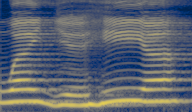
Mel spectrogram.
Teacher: Inni wajjahtu wajhiya jim ini adalah qalqalah sughra karena qalqalahnya atau sukunnya sukun asli ya di jim dan berada di tengah-tengah kata. Maka jim ini dipantulkan dengan pantulan yang kecil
